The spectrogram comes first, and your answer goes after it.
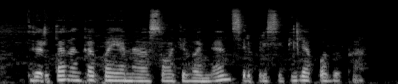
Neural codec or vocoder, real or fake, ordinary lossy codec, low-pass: none; real; MP3, 64 kbps; 14.4 kHz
